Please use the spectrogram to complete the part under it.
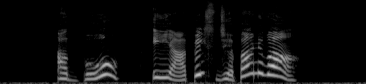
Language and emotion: Telugu, surprised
